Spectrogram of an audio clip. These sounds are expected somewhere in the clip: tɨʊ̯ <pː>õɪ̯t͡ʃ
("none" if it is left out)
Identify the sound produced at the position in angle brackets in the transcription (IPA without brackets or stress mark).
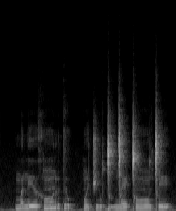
pː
